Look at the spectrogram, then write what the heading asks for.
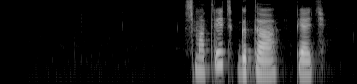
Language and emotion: Russian, neutral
